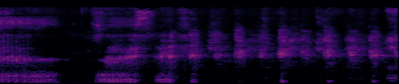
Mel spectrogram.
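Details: Shiba Inu puppies from a Dutch breeder, two together: a couple of strong low growl bursts first, then fading into softer short grunts and indoor noise.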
